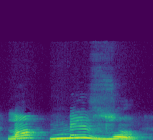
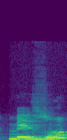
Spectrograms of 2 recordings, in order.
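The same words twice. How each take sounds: First: "maison" very slowly, stretched over two syllables; slow, lingering teacher's "maison"; sounding out. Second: Said in the usual way. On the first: Shown as a demonstration. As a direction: draw out "maison" so the z is heard. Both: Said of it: "On le prononce ze".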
